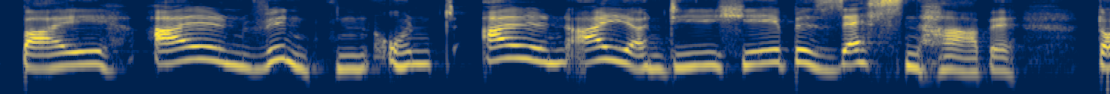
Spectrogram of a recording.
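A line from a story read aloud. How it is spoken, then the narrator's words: Old woman thundering on. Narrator (German): donnerte die alte Drechin weiter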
